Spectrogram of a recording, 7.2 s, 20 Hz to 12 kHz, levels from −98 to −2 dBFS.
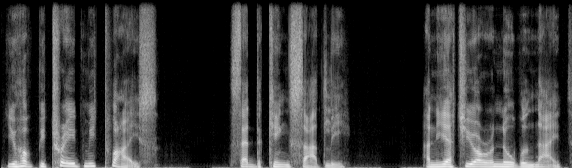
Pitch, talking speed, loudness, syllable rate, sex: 145 Hz, 135 wpm, -18 LUFS, 4.1 syllables/s, female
